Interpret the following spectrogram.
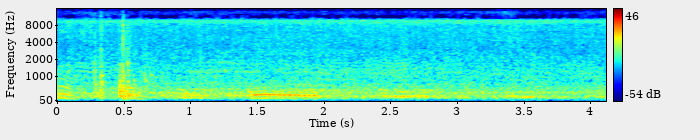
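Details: Stingless bees, locally called mojanti, mishri or nasuri, being caught by a beekeeper at Hebri; a low droning buzz with a brief steadier hum midway over a broad hiss, plus a couple of sharp clicks near the start.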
